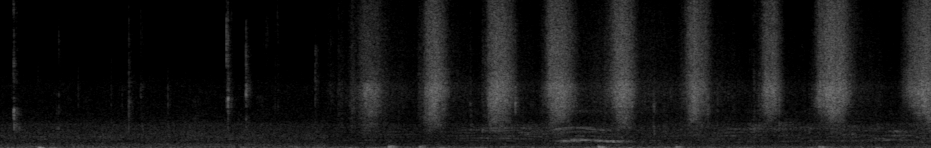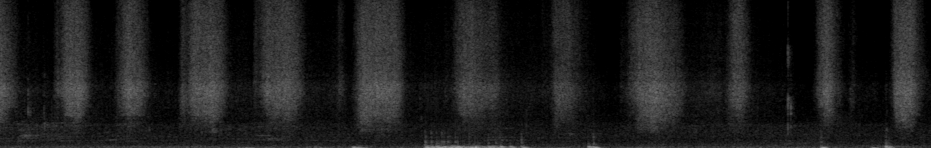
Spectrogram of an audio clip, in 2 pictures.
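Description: Close-up crunchy chewing of fried battered vegetables, a steady crunch about twice a second that starts a few seconds in. A brief low bump, the loudest sound, comes about two-thirds of the way through.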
